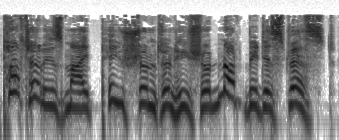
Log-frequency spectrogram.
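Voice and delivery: high, indignant insistence; angry. A narrator's reading. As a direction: scold intruders to protect your patient. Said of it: "said Madame Pomfrey angrily".

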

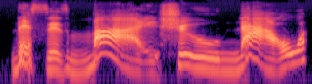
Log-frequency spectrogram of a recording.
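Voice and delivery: slow, gloating witch voice; witch's shout, not very loud. A narrator's reading. Witch claims Dorothy's shoe, mildly shouted. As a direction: drag it out as a triumphant witch. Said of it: "she shouted".

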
